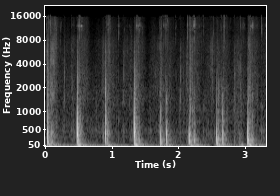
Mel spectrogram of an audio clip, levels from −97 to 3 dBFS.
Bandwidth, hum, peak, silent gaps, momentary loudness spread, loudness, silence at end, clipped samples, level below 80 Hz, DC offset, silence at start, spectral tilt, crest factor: 17 kHz; none; 0 dBFS; none; 8 LU; -31 LUFS; 0.05 s; under 0.1%; -36 dBFS; under 0.1%; 0 s; -7.5 dB/octave; 28 dB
